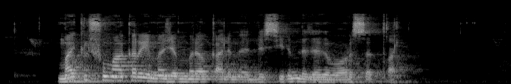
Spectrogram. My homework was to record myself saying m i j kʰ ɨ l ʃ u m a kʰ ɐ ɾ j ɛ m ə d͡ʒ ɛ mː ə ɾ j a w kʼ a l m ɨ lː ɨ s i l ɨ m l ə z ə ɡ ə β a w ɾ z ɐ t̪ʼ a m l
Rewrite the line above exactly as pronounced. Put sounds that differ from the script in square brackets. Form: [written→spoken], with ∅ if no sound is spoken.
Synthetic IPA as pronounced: m [i→a] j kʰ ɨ l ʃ u m a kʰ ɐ ɾ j ɛ m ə d͡ʒ ɛ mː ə ɾ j a w kʼ a l m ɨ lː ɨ s i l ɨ m l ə z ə ɡ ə β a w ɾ [z→s] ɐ t̪ʼ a [m→∅] l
